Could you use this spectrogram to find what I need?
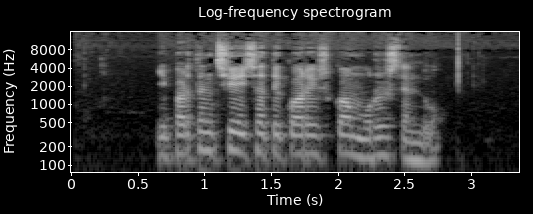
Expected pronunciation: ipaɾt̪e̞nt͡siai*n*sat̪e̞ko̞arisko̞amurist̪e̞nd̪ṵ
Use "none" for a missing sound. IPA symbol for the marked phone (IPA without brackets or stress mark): none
